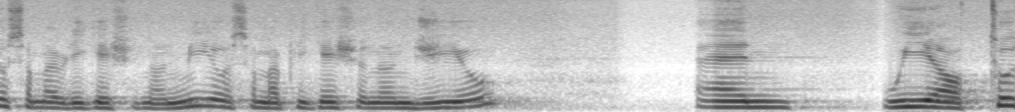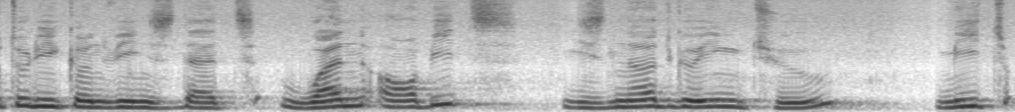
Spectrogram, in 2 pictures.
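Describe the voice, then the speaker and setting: Dark-voiced man on a conference panel. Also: sits high. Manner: measured, emphatic, restarts phrases. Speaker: panelist, satellite operator executive. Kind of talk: industry panel discussion.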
